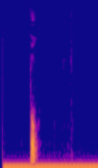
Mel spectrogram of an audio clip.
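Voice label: "puk4", Teochew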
